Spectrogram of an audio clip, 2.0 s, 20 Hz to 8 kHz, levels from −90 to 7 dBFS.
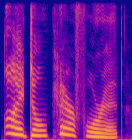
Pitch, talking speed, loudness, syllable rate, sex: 290 Hz, 150 wpm, -15 LUFS, 3.6 syllables/s, female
